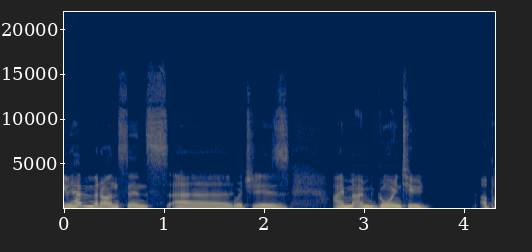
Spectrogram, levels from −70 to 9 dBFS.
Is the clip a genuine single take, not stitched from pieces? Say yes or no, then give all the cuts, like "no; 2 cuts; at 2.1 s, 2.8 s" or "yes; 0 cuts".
no; 1 cut; at 1.7 s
